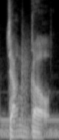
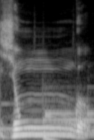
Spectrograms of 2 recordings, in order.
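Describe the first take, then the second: First: The word starts with a dj sound. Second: The word starts with a soft zh sound. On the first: The speaker calls it right. "é ja, ja, ja, ja, jungle" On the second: The speaker calls it wrong. "Selva não é jungle"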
